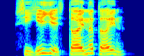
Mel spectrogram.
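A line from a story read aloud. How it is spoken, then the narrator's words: Stern voice. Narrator (Russian): строгим голосом ответил Семён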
